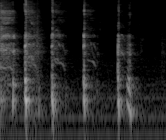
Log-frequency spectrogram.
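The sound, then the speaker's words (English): A person coughs repeatedly, about five sharp, rough bursts in quick succession, the last two nearly back to back. No one speaks. “I'm coughing because I can't pronounce that.”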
